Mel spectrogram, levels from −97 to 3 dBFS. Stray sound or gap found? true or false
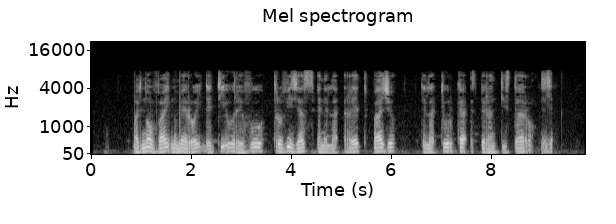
true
